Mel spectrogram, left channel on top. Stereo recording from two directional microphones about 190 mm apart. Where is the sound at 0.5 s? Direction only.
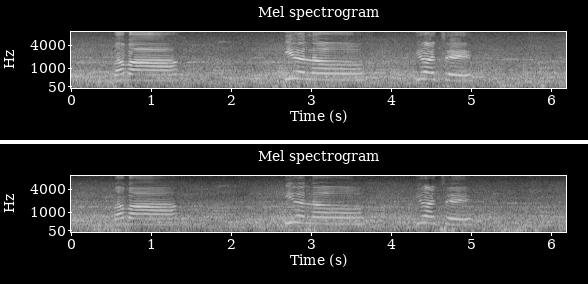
5° right (ahead or behind).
